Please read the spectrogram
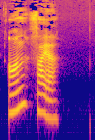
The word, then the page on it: on fire: slow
